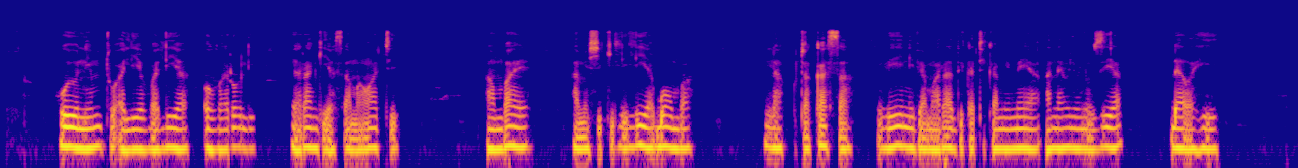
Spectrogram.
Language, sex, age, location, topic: Swahili, male, 18-24, Kisii, health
